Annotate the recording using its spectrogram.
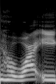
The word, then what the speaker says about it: Hawaii: You are saying Hawaii correctly. The Hawaiian language pronounces every letter.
